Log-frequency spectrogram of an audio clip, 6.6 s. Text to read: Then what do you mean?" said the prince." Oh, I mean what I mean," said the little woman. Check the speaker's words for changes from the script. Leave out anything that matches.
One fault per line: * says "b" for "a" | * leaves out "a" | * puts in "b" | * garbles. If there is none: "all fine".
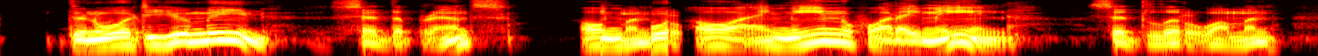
* garbles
